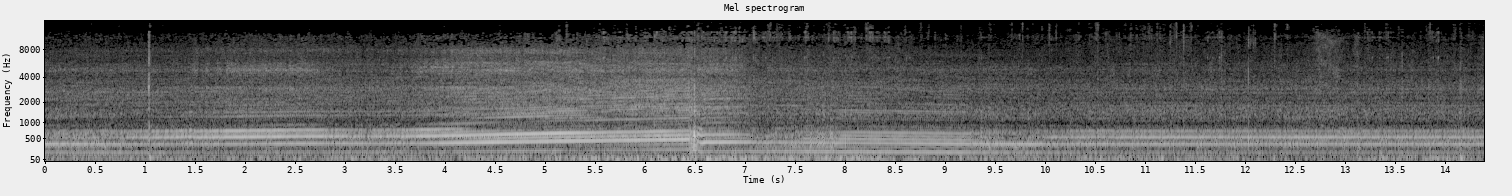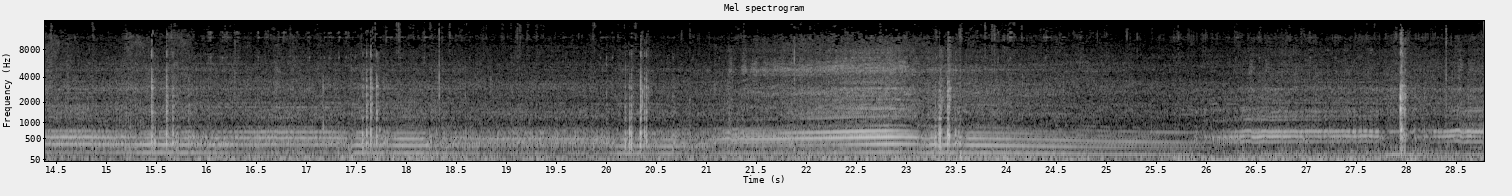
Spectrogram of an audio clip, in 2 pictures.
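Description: BMW S1000R inline-four with an Akrapovic full exhaust, heard on board while riding. Its note climbs and then drops sharply at an upshift about six seconds in, holds steady, and climbs and shifts up again a little past twenty seconds. It then falls away as the bike slows and picks up again near the end, over a steady low rush of wind and road noise.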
